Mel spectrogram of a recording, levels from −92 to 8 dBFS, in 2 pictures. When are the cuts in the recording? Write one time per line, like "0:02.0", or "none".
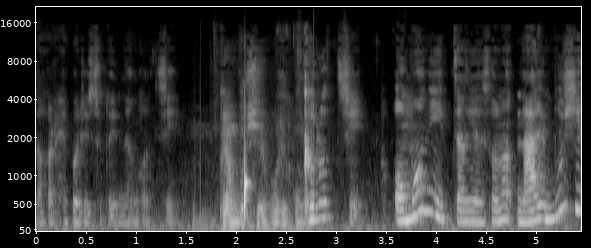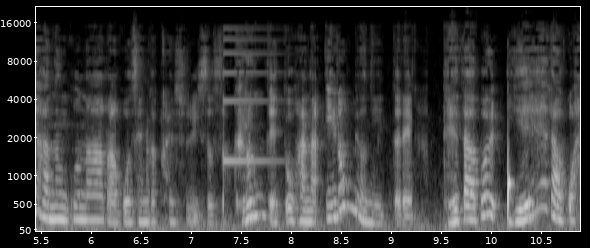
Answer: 0:03.3
0:07.3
